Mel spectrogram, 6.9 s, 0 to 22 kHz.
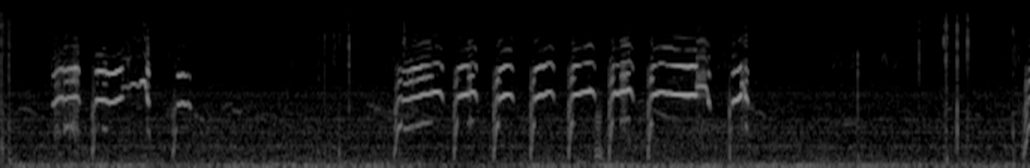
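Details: Osprey at its Montana nest near Charlo, July 2018, on camera: a few scattered whistled chirps, then a tight rhythmic run of about a dozen ringing, slightly rising notes before quiet returns.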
